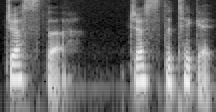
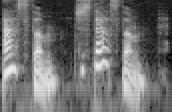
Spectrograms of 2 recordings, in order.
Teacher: happen in a quick amount of time with the tongue and most native speakers actually just get a little bit lazy and skip the T and go right into the th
